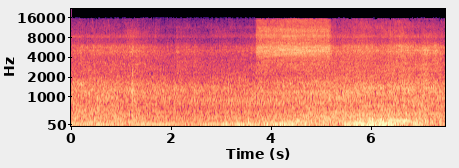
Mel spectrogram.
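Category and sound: vehicle, bus driving away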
